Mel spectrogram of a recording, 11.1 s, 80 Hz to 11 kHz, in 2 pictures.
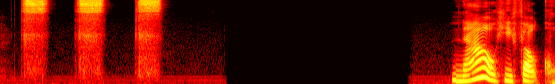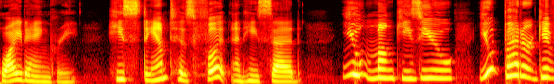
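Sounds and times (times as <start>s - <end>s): woman hissing through teeth: 0.1s - 1.7s.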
